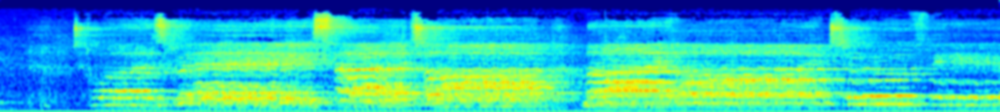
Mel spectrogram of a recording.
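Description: Three women's voices singing a song together a cappella, in sustained phrases with short breaks between them, the first phrase starting just under a second in.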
